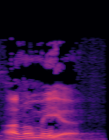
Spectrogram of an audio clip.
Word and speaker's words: anomia: The Greek word that John used is, if you'll forgive pronouncing the Greek, it's anomia, A-N-O-M-I-A.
